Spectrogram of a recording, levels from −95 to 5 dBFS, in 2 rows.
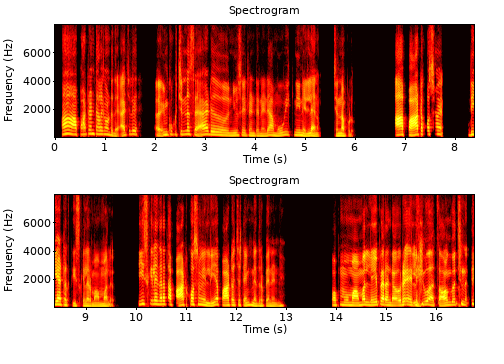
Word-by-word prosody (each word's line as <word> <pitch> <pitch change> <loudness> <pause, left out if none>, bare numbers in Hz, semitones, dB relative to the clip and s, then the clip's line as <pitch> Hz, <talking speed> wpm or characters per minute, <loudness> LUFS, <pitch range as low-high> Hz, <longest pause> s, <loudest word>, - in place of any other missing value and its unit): ఆ! 245 - +4 0.2
ఆ - - +6
పాటంటే 265 +1 -4
అలాగే 240 -1 -4
ఉంటది. 165 -8 -7
యాక్చువల్లీ 235 +7 -4 0.4
అయ్ - - 0
ఇంకొక 210 +1 -8
చిన్న 225 +2 -5
సాడు 215 0 0 0.4
న్యూసేంటంటేనండి, 155 -4 -7
ఆ - - -3
మూవీకి 195 +4 -9
నేనెళ్ళాను 155 -3 -2 0.3
చిన్నప్పుడు. 140 -2 -3 0.9
ఆ - - +10 0.2
పాట 210 +1 +8
కోసమే 240 0 -3 0.6
థియేటర్‌కి 210 -5 +3
తీసుకెళ్లారు 130 -3 -4
మా - - -3
అమ్మళ్ళు. 115 -2 -5 0.5
తీసుకెళ్ళిన 250 0 -1
తర్వాత 235 0 -1
ఆ - - -13
పాట 190 - +7
కోసం 220 0 0
ఎళ్లి, 155 -1 -2
ఆ - - -20
పాటొచ్చే 170 +1 +3
టైంకి 170 +3 -4
నిద్రపోయానండి. 125 -3 -7 1.0
పాపం 175 +3 -4 0.2
మా 165 - +7
అమ్మళ్ళు 195 +1 +2
లేపారంట, 195 -3 +3
"ఒరేయ్! 210 0 +4
లెగు 220 +5 -1
ఆ - - +4
సాంగొచ్చింది" 185 +5 +1
180 Hz, 145 wpm, -21 LUFS, 155-220 Hz, 1.0 s, ఆ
